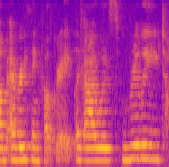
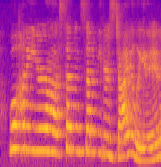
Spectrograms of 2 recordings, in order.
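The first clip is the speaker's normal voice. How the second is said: nurse imitation; 8 semitones higher, 3 dB louder than usual. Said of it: "she's like".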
